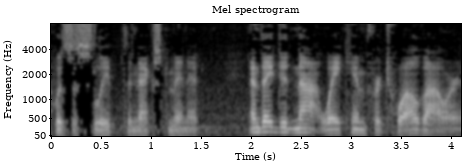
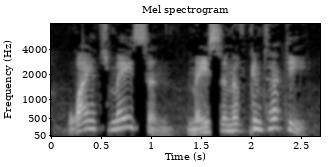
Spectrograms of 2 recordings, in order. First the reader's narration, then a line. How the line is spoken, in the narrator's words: exclaimed the lad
